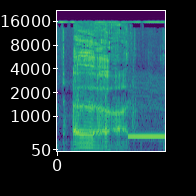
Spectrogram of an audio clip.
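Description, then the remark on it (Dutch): A single drawn-out, low guttural pig grunt lasting about a second, loud and throaty, followed immediately by a steady, unbroken electronic tone that holds to the end. “Een varken.”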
